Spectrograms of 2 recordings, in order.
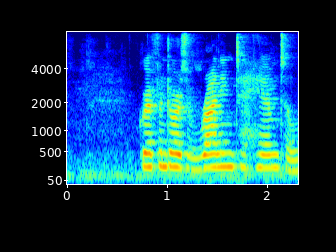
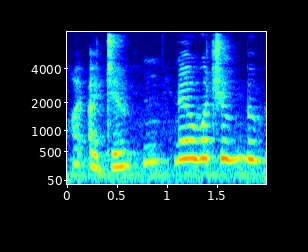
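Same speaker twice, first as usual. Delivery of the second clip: rising, higher panicked stutter; frightened stammer; 9 semitones higher than usual. Acted. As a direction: stumble up in fright. Quirrell stammers in fear.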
